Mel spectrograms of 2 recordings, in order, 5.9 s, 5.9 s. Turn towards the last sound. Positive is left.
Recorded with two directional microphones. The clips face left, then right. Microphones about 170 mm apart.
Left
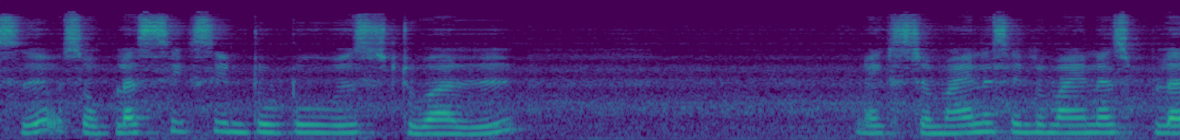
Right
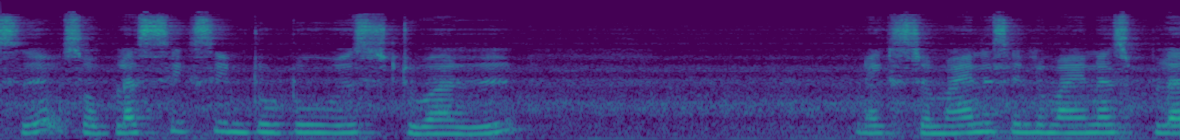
turn(degrees=45)  # may be behind; listen again after turning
